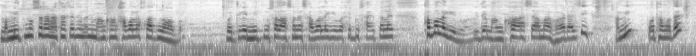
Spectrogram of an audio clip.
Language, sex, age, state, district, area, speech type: Assamese, male, 30-45, Assam, Morigaon, rural, spontaneous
